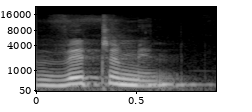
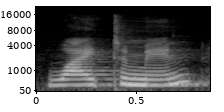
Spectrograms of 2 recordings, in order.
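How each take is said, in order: First: The first vowel sounds like 'it'. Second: The first vowel sounds like 'eye'. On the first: This is the British pronunciation. "British में विटामिन" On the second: This is the American pronunciation. "US मतलब American English में वाइटामिन"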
